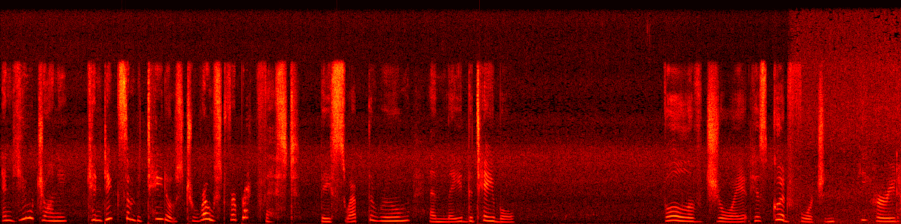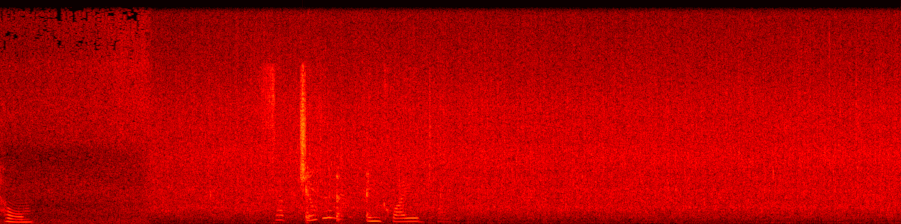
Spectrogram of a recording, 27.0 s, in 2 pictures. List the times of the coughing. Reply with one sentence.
You can hear the coughing from 18.1 to 19.1 s.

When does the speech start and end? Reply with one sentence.
The speech can be heard from 0.0 to 7.8 s, from 9.9 to 14.1 s and from 17.6 to 20.3 s.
